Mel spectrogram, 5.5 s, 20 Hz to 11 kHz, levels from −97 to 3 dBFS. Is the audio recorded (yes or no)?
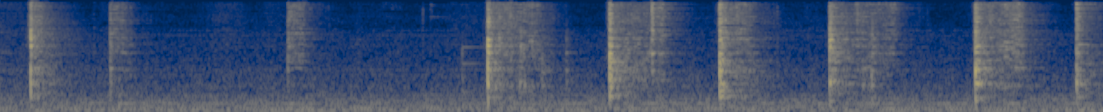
yes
